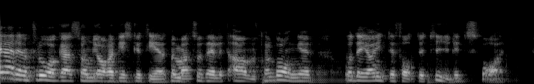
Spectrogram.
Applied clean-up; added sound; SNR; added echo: neural mask model DeepFilterNet 3.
